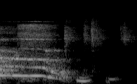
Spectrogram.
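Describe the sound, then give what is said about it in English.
A pet dog gives a single drawn-out howl that slides downward in pitch, clear, then trails off into a few short, breathy noises. “Got a dog? It's my dog.”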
